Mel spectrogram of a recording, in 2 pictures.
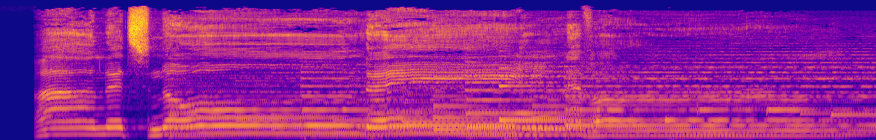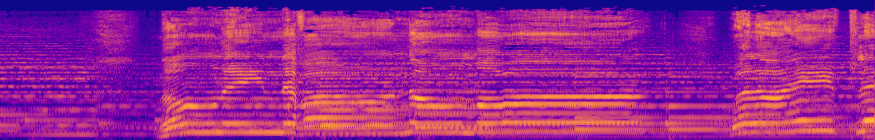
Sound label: irish celtic wild rover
